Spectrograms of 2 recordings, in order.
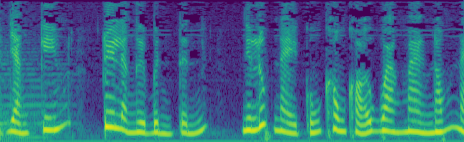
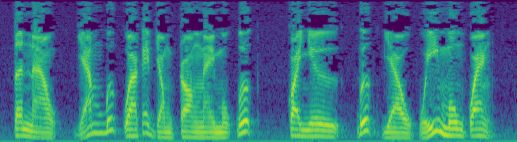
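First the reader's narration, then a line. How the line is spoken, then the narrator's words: Old man, cold. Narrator (Vietnamese): lão lạnh lùng nói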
